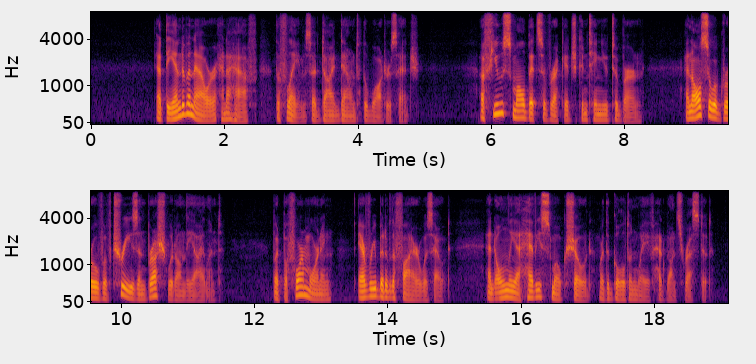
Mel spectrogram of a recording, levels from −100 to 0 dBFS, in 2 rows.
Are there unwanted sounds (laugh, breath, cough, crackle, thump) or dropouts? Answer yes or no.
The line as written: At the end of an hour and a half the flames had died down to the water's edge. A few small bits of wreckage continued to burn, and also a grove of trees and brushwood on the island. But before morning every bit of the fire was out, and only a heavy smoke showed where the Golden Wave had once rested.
no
